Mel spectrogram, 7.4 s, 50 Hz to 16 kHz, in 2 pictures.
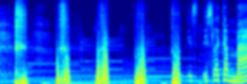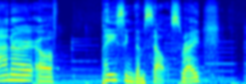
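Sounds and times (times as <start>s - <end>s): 
person imitating the heavy rhythmic breathing of a runner: 0.0s - 2.8s
speech: 2.8s - 4.7s, 5.3s - 7.0s.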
